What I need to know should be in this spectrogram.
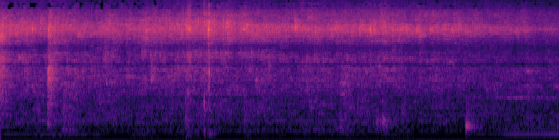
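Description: Water pours from a spout into a full bath.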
